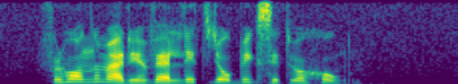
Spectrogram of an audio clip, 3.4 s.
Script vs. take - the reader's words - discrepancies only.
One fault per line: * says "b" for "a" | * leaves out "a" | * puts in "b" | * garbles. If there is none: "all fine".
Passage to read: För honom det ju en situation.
* puts in "är"
* puts in "väldigt jobbig"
